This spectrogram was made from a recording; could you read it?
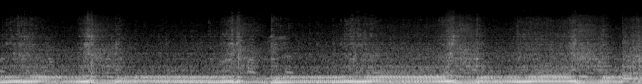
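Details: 1989 Proton Saga Magma 8v after engine overhaul (new conrod and crankshaft bearings), first start with no exhaust fitted: loud raw note with throttle blips, faint ticking underneath; no leaks found, adjustment planned after exhaust is built.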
